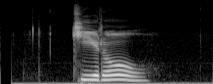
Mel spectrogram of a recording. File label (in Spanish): poqomam bueno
